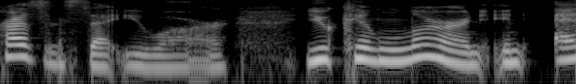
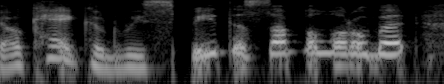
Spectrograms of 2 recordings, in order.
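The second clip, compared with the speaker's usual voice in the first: mock impatience; 8 semitones higher than usual. Impatient behind slow walker.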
